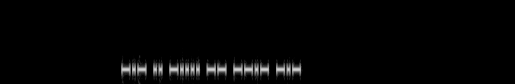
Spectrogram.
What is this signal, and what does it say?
Morse code, heard as a keyed tone, about 41 wpm, 700 Hz. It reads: KI6MQK
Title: USA Call Signs - 6 Characters - Repeated 3x - 45wpm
